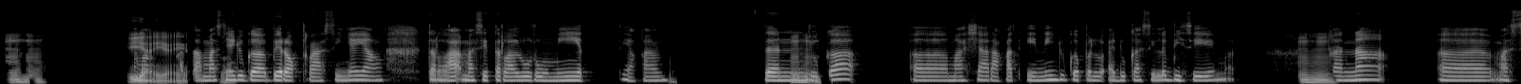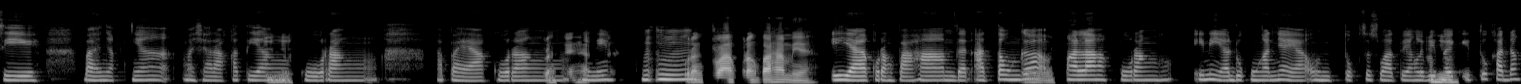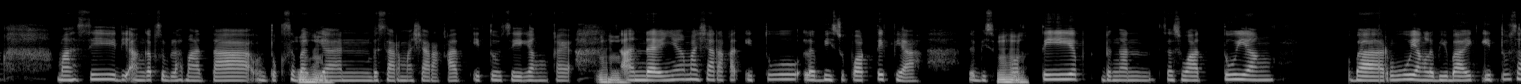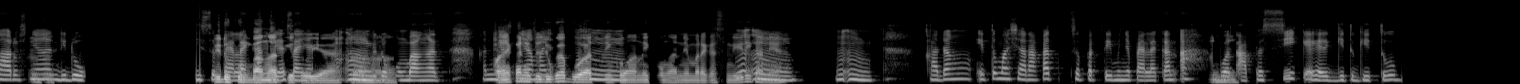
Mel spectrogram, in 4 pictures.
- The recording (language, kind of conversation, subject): Indonesian, unstructured, Bagaimana ilmu pengetahuan dapat membantu mengatasi masalah lingkungan?
- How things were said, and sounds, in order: none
